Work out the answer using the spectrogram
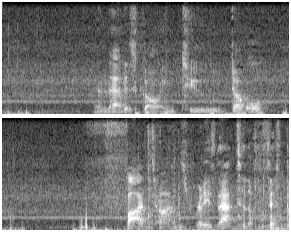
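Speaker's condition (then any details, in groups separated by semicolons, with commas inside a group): No condition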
